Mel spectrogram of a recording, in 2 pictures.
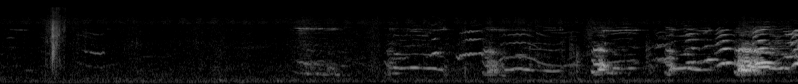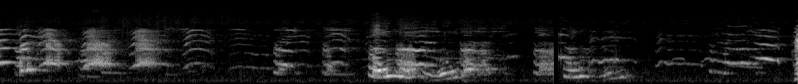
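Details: Two male Blackcreek puppies, Ringo and Mingo, recorded 26 August 2013, making a busy run of high, wavering whimpers and sharp yips that rise and fall in overlapping bursts, louder toward the end, with a few short spoken words.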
